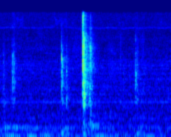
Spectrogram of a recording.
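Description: A few faint computer-keyboard keystrokes, typed slowly and spaced apart, the loudest single key about halfway through.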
